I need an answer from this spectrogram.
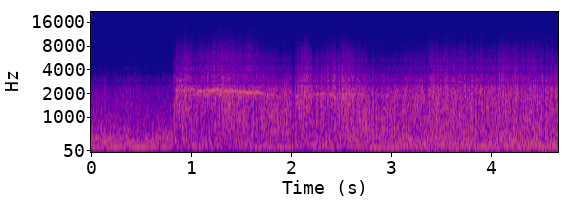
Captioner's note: guns firing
